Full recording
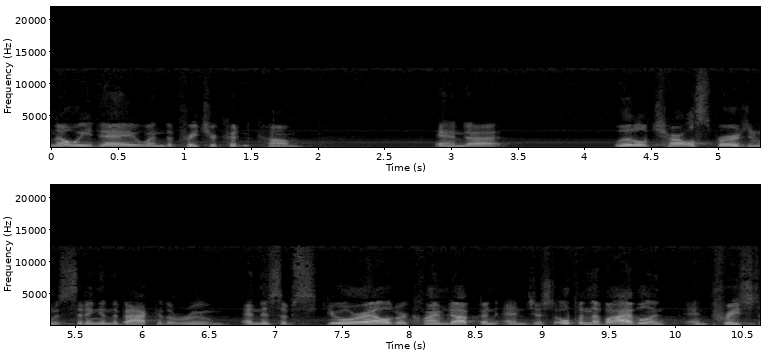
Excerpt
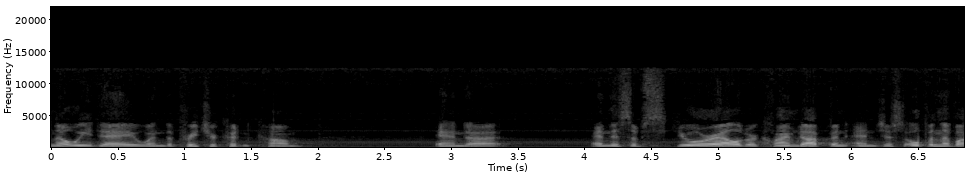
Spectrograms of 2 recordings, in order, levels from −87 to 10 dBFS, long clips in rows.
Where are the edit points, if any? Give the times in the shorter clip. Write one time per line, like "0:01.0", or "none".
0:04.0

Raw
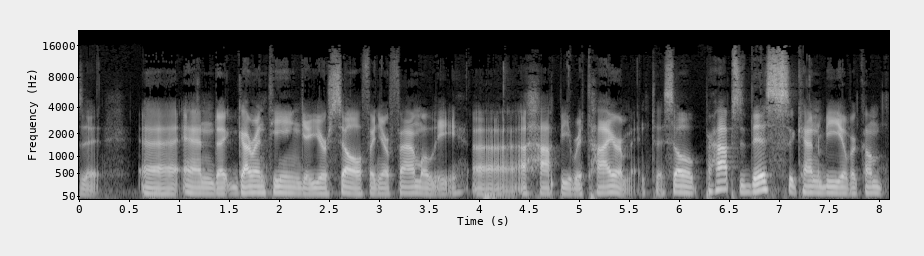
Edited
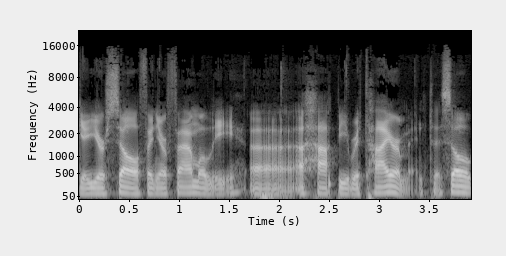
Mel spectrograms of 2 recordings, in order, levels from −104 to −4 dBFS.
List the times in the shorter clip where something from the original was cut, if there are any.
none

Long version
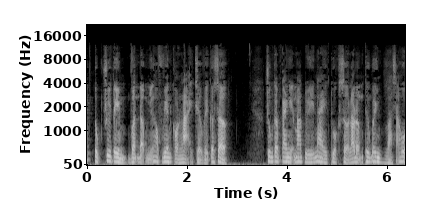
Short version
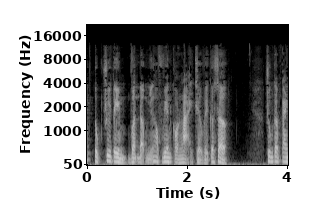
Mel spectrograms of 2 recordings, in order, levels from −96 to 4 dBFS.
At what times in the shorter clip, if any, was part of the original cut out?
none

